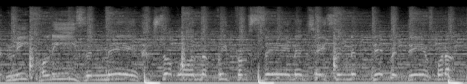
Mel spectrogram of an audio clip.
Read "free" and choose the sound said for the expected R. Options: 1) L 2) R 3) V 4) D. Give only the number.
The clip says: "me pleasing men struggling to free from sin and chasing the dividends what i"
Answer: 1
